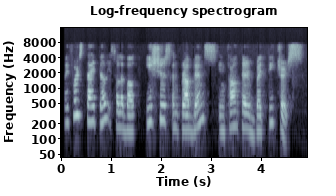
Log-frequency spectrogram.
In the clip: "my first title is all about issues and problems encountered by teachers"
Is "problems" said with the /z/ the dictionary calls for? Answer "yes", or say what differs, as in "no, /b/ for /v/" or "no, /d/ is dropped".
no, /s/ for /z/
